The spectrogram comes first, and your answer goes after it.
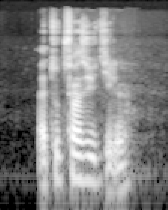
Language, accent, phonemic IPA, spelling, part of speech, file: French, France, /a tut fɛ̃.z‿y.til/, à toutes fins utiles, adverb, LL-Q150 (fra)-à toutes fins utiles.wav
- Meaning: for your information, for your convenience, for future reference, in case it would prove useful, to whom it may serve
